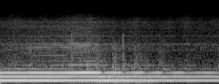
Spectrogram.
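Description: Duduk, the Armenian double-reed woodwind, holding one low note steadily, easing off a little in loudness near the end.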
